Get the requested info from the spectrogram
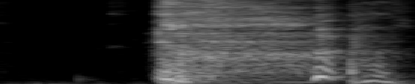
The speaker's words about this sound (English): A little cough there.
